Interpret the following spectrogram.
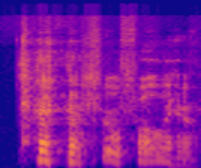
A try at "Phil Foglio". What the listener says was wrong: Yeah, Phil Foglio, meeting Frank Miller. Foglio, I think he has a G in there.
